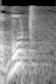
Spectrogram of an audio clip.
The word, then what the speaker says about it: Buddha: Nhưng mà đọc đúng âm của người Ấn Độ là Bút, Amitabh Bút, Nam Mô Amitabh Bút, thì vậy là chuẩn nhất.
